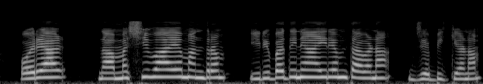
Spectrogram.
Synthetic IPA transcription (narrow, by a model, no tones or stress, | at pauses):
o̞ɾaːɭ | nɐmɐɕiʋaːjɐmɐnd̪rɐm | iɾubɐðinaːjiɾɐmt̪ɐʋɐɳɐd͡ʑe̞bikʲːɐɳɐm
